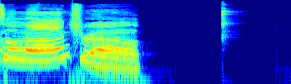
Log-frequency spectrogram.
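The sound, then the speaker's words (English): A drawn-out, tonal vocal exclamation fades, then after a pause comes a single short, bright clink of glasses touching in a toast, ringing briefly on its own. “Listen, or revelers, if you're drinking along with us, raise your glasses.”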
